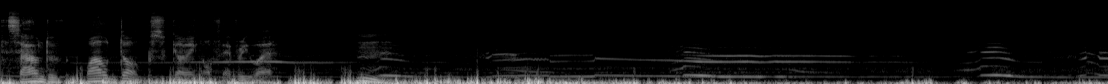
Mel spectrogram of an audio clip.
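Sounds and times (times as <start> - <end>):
low uneven rumble: 0.0 - 11.0
dogs howling: 4.0 - 11.0.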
